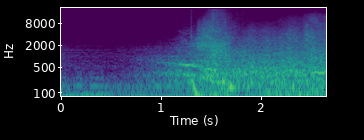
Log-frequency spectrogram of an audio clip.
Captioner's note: sound of a missle launch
